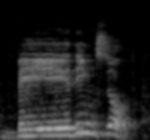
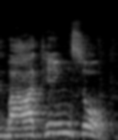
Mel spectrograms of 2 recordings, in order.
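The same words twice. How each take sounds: First: The first syllable sounds like the word bathe. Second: The first syllable sounds like the word bath. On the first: The speaker calls it right. "the soap that you use for your bath is known as bathing soap" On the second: The speaker calls it wrong. "many of you pronounce this word as bathing soap. Sorry, it is not bathing"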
